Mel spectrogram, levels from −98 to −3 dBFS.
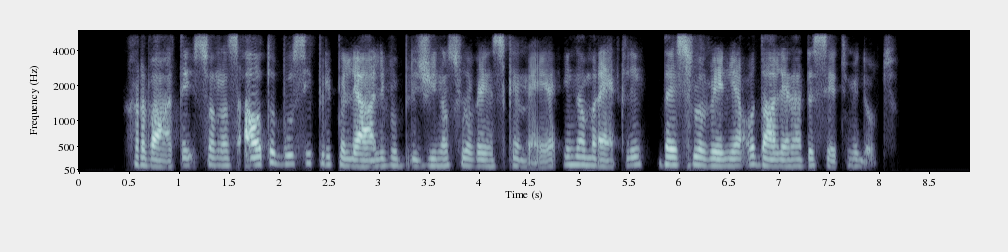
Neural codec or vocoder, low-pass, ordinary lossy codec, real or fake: codec, 16 kHz, 2 kbps, FreqCodec, smaller model; 5.4 kHz; none; fake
